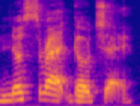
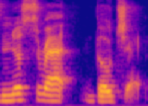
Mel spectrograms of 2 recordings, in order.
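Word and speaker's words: Nusrat Gökçe: until yesterday um salt bae's real name is nusrat gochek um i i looked up the the the i googled the pronunciation to make sure that i got it right nusrat gauche 76 gram k nusrat goje but um that's that but you got the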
